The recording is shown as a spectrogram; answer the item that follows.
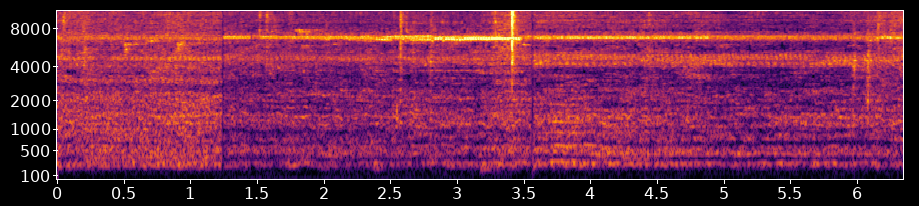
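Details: Forest wild honey bee colony at harvest time, a quieter continuous low hum beneath a steady high-pitched whine, with a few brief clicks and taps.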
